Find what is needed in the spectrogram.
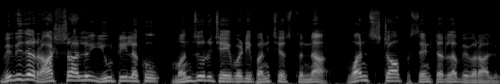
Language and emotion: Telugu, neutral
